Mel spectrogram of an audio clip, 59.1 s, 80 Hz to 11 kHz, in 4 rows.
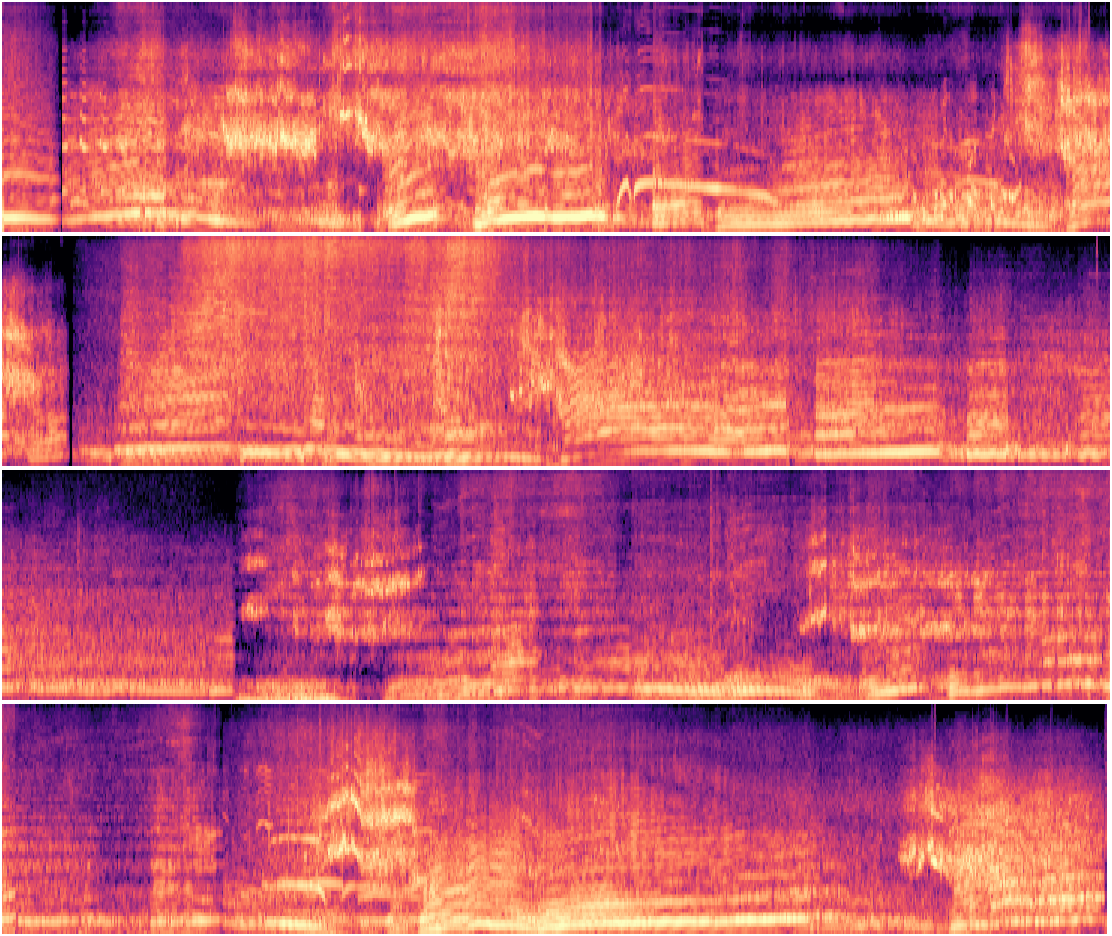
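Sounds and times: tyres skidding and squealing: 0.0s - 59.0s
car engine revving hard: 5.0s - 8.1s, 48.3s - 55.4s.

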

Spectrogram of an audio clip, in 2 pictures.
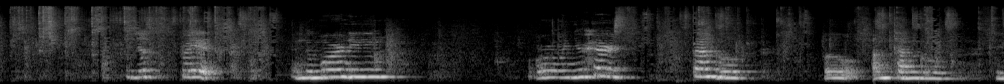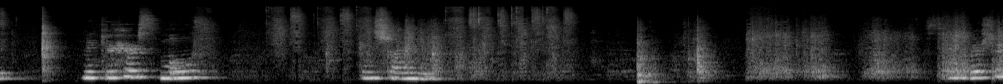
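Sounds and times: hair and bottle handling: 0.0s - 2.8s, 5.5s - 10.2s
trigger spray bottle spritzing: 0.0s - 2.9s, 6.2s - 10.2s, 12.7s - 15.8s
woman's voice: 7.0s - 7.6s, 8.3s - 10.2s, 13.7s - 14.5s, 19.4s - 20.0s.

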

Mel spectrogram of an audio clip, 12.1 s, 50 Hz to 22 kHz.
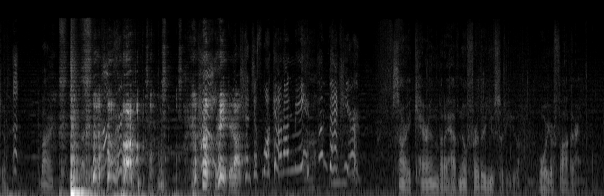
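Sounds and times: man laughing hard: 1.5s - 4.8s.

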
